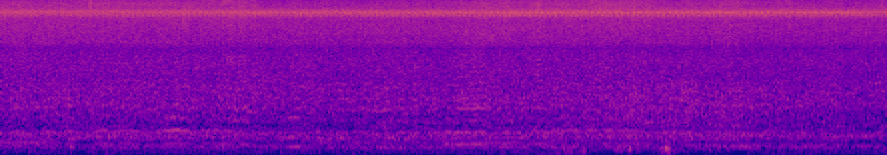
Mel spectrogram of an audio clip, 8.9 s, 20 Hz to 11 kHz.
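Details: Nuc colony of honey bees from 2017, captured 19 September 2018, droning in a continuous low buzz; a soft knock or thud cuts in briefly near the end over the steady hum.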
